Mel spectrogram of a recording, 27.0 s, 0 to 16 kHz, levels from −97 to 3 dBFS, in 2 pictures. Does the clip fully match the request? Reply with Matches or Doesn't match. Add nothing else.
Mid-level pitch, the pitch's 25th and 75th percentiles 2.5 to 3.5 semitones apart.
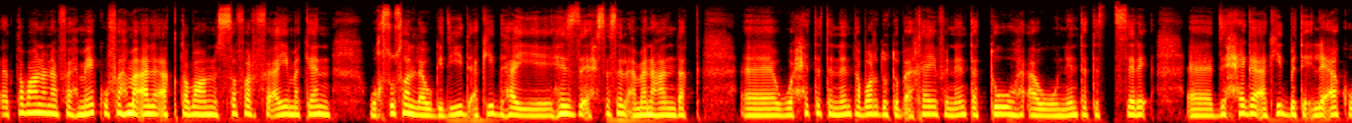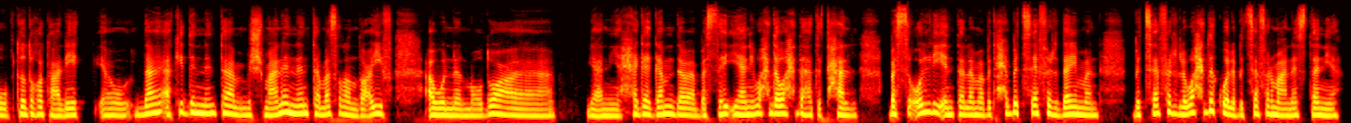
Matches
